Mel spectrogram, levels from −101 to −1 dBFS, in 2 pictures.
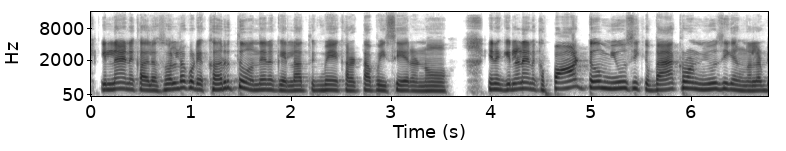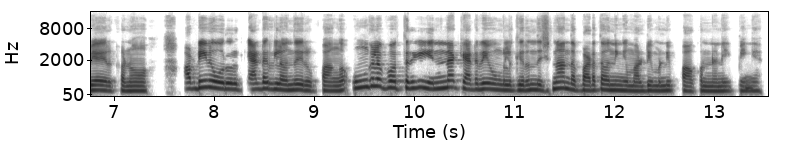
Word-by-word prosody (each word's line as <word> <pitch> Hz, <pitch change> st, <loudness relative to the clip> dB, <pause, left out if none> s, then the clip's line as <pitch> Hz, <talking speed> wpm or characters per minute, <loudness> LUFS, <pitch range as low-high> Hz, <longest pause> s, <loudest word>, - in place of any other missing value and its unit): இல்லனா 220 Hz, 0 st, +4 dB
அதுல 185 Hz, -1 st, 0 dB
சொல்லக்கூடிய 230 Hz, 0 st, +1 dB
கருத்து 250 Hz, +6 st, +1 dB
வந்து 200 Hz, +1 st, +1 dB
எனக்கு 190 Hz, -2 st, 0 dB
எல்லாத்துக்குமே 185 Hz, +1 st, 0 dB
கரெக்டா 175 Hz, +2 st, 0 dB
போய் 175 Hz, -1 st, -1 dB
சேரணும். 170 Hz, -2 st, 0 dB, 0.5 s
எனக்கு 210 Hz, -2 st, +3 dB
இல்லனா 235 Hz, +3 st, +4 dB
எனக்கு 190 Hz, -4 st, -5 dB
பாட்டும், 265 Hz, 0 st, +3 dB
மியூசிக் 245 Hz, -4 st, -1 dB
பேக்ரவுண்ட் 230 Hz, +1 st, +2 dB
மியூசிக் 225 Hz, -1 st, 0 dB
எனக்கு 175 Hz, -2 st, -2 dB
நல்லபடியா 185 Hz, +1 st, +1 dB
இருக்கணும்." 170 Hz, -1 st, -3 dB, 0.4 s
அப்படின்னு 270 Hz, +3 st, +3 dB
ஒரு 230 Hz, -, +1 dB
ஒரு 215 Hz, -, -4 dB
கேட்டகிரில 220 Hz, -2 st, +2 dB
வந்து 200 Hz, +1 st, +1 dB
இருப்பாங்க. 175 Hz, 0 st, -3 dB, 0.2 s
உங்கள 305 Hz, +4 st, +1 dB
பொறுத்தவரைக்கும், 265 Hz, -2 st, +1 dB
என்ன 260 Hz, +3 st, +2 dB
கேட்டகிரி 220 Hz, 0 st, +2 dB
உங்களுக்கு 190 Hz, -1 st, -2 dB
இருந்துச்சுன்னா, 200 Hz, +6 st, -1 dB
அந்த 200 Hz, -4 st, -2 dB
படத்த 190 Hz, +3 st, -1 dB
வந்து 190 Hz, -1 st, 0 dB
நீங்க 175 Hz, -1 st, -1 dB
மறுபடியும் 165 Hz, 0 st, -2 dB, 0.2 s
மறுபடியும் 180 Hz, 0 st, -5 dB
பாக்கணும்னு 160 Hz, 0 st, -4 dB
நெனைப்பீங்க? 165 Hz, +1 st, -5 dB
205 Hz, 175 wpm, -22 LUFS, 180-240 Hz, 0.5 s, இல்லனா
